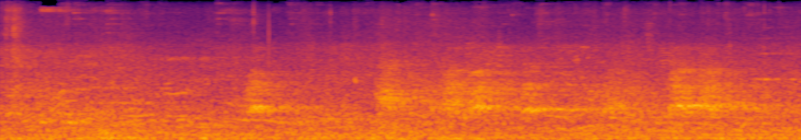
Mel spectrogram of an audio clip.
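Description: Busy pedestrian street ambience: passersby talking, with three short high-pitched calls about two, three and five seconds in.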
